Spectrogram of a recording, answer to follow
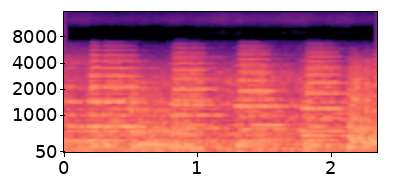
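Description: Orchestral opening-title music led by brass, playing short chords about every half second.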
